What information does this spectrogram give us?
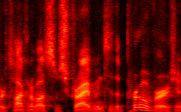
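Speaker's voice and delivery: plain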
